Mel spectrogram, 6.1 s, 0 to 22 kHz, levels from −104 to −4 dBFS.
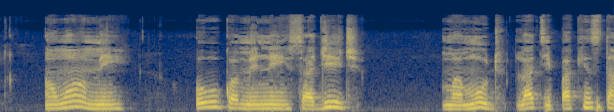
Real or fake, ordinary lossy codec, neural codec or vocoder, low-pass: fake; AAC, 32 kbps; vocoder, 44.1 kHz, 128 mel bands every 512 samples, BigVGAN v2; 19.8 kHz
